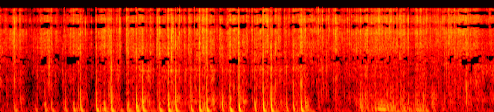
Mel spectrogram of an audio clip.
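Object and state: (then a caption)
Paper-wrapped chocolate bar. Long nails fast-tap and scratch the glossy paper wrapper of an unopened, foil-and-paper wrapped milk chocolate bar held in the hands. Quick, uneven taps blend with bright, crinkly scratching that stays mostly in the high frequencies, with each tap dying away almost instantly.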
